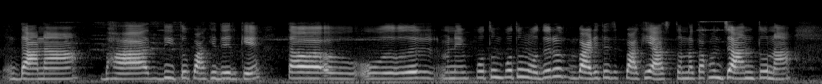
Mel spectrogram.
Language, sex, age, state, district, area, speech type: Bengali, female, 18-30, West Bengal, Dakshin Dinajpur, urban, spontaneous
